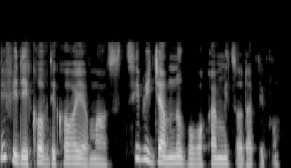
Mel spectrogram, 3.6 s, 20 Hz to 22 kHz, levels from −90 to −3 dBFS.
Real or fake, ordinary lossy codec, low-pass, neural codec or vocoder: real; none; none; none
